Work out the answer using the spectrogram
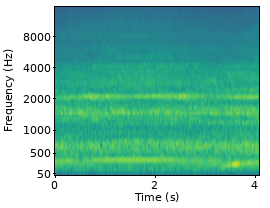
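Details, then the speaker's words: Ashbys Enforcer carpet cleaning machine, in-series twin vacuum motors with soft start, no silencer fitted: steady high motor roar with whining tones, motor 2 starts first, motor 1 winds up seconds later; both run smoothly, normal. "First of all, you'll hear vacuum motor number 2 come on. It's because they're an in-series vacuum system. And the soft start means that it starts number 2 first, and a few seconds later it will start vacuum motor number 1."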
